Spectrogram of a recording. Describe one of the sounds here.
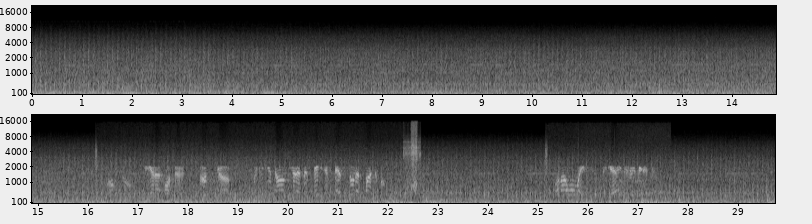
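A helicopter engine and rotor drone steadily from inside the cabin.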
